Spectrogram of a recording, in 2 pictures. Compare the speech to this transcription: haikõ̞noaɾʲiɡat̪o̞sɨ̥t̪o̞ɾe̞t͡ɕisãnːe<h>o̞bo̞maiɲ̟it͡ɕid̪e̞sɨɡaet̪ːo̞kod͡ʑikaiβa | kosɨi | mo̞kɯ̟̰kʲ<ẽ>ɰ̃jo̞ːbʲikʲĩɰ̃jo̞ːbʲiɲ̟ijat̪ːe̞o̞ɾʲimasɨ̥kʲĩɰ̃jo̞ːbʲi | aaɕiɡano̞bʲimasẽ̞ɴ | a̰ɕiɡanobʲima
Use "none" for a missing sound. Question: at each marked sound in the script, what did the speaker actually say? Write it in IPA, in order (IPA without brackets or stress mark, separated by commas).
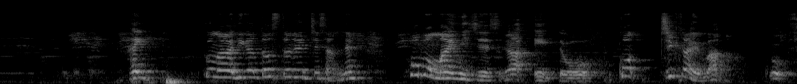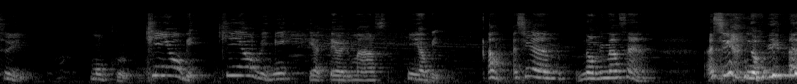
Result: h, ĩ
